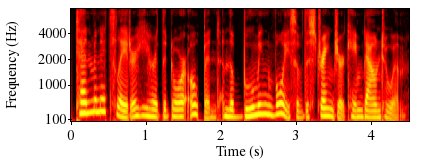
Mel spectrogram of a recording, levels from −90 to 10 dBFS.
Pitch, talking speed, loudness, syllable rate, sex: 205 Hz, 255 wpm, -18 LUFS, 6.2 syllables/s, female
